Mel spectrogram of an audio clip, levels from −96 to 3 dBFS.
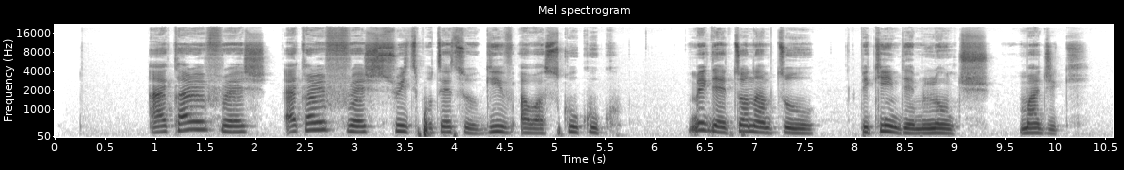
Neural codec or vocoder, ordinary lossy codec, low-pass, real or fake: vocoder, 48 kHz, 128 mel bands, Vocos; none; none; fake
